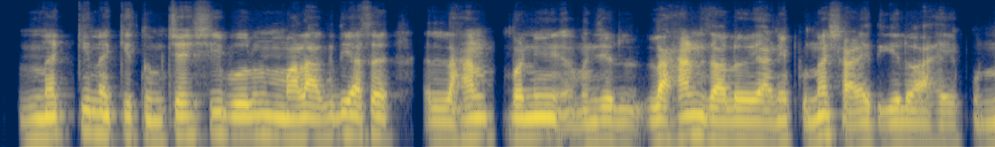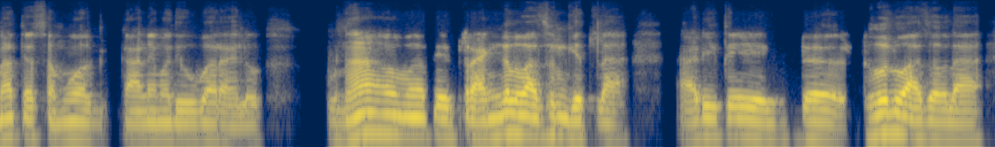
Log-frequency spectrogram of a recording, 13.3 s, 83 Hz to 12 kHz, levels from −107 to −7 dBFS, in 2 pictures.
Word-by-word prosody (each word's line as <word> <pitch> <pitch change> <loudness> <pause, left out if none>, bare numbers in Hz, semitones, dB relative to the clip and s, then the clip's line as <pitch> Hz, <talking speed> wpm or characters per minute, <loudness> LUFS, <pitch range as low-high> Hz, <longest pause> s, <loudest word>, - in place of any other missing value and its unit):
नक्की 120 +5 -2
नक्की 125 -2 -2
तुमच्याशी 120 +5 -4
बोलून 120 +1 +1
मला 110 +1 +4
अगदी 115 +4 -2
असं 120 0 +1 0.4
लहानपणी 115 - +1
म्हणजे 105 +2 -3 0.3
लहान 125 +2 +4
झालोय 105 -1 +2
आणि 100 +1 -2
पुन्हा 100 +6 0
शाळेत 95 -6 -1
गेलो 100 0 -2
आहे, 90 -1 -3
पुन्हा 110 +5 -4
त्या 105 - -2
समूह 100 -1 -4 0.3
गाण्यामध्ये 95 0 -3
उभा 95 0 -2
राहिलो. 90 +1 -6 0.5
पुन्हा 120 +3 +2
ते 110 - +4
ट्रायंगल 115 +6 +3
वाजवून 120 -1 +4
घेतला 105 -3 -1 0.5
आणि 110 +3 -1
ते 110 -2 +2 0.3
ढ - - 0 0.4
ढोल 135 +3 +5
वाजवला 100 -5 +3
110 Hz, 145 wpm, -23 LUFS, 100-120 Hz, 0.5 s, ढोल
